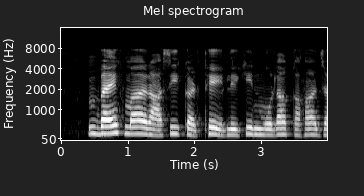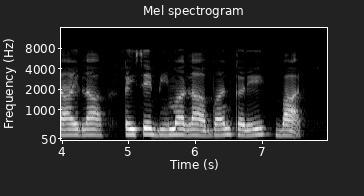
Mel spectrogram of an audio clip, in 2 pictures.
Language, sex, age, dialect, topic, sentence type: Chhattisgarhi, female, 51-55, Western/Budati/Khatahi, banking, question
